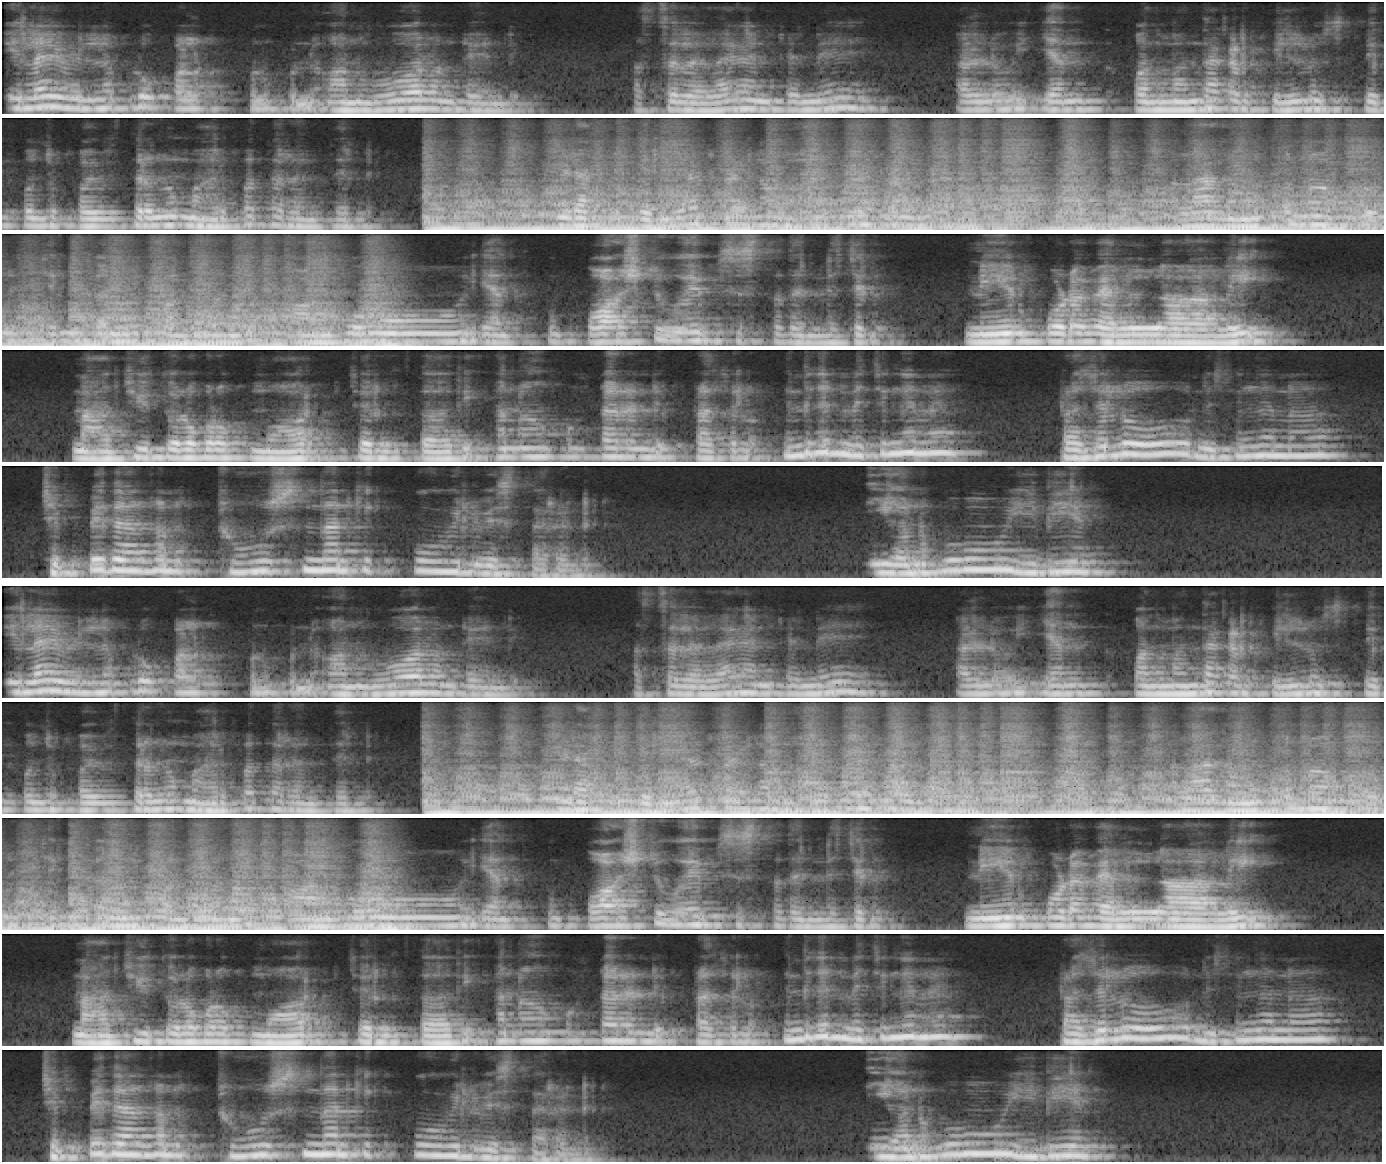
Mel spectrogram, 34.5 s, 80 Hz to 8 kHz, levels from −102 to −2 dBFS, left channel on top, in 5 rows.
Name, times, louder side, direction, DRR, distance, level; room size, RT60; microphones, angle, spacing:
voice 1, 0.0-2.6 3.3-4.3 4.8-8.8 9.7-11.8 12.7-16.4 16.7-18.2 18.6-20.1 21.1-25.5 26.0-27.4 27.8-30.6 32.0-33.1, equal, 15° right, 1 dB, 2.0 m, -22 dB
sound 1, 9.0-15.9, right 1 dB, 75° right, 4.3 m, -20 dB
16.0 x 8.8 x 3.9 m, 0.37 s
head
